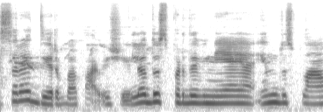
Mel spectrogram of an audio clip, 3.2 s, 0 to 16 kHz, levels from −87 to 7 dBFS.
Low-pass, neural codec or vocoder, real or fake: 14.4 kHz; none; real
